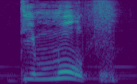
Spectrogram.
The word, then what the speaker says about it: demuth: And the Hebrew word for his likeness is demuth, but it is spelled D-E-M-U-T-H, demuth.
